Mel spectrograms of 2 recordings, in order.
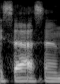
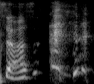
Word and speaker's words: Sasson: And I was like, "Max You mean Sasson." sus? And he was like, "That's how you say it?"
